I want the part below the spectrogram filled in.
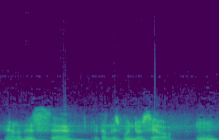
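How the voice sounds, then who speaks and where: A commanding English male detective, confident and authoritative. The low voice swings widely in pitch and moves at a quick clip, on a muffled, hissy old radio drama recording. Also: expressive, gravelly. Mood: urgent, hushed. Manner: authoritative, urging, clipped instructions. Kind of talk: vintage radio drama acting.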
